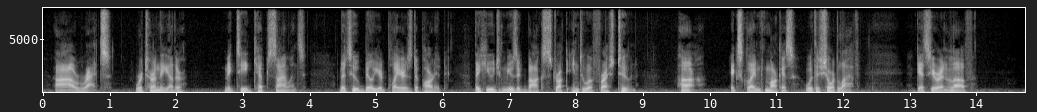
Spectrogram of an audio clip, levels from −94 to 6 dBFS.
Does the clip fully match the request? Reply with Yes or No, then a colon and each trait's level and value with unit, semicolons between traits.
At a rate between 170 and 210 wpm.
No: slow, 135 wpm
